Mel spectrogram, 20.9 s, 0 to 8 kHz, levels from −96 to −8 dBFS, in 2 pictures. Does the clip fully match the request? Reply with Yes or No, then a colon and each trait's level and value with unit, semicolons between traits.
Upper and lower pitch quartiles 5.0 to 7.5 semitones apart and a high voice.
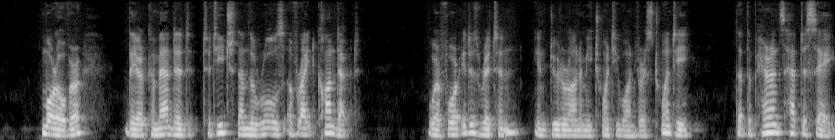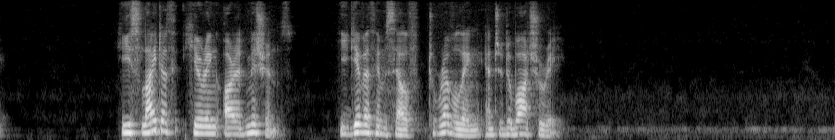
No: wide, 5.4 semitones; low, 130 Hz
